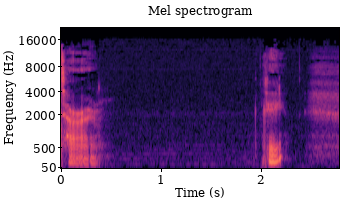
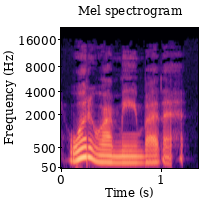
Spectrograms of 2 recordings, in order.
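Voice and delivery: ordinary talk

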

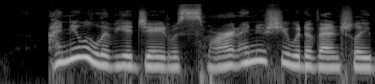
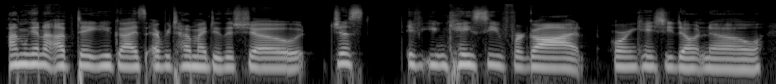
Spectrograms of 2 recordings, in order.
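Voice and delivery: ordinary talk, nothing marked

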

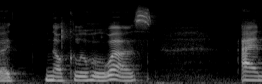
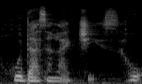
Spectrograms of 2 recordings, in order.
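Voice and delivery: whispered disbelief; 2 semitones lower, 4 dB quieter than usual. Retold or imitated. Cashier baffled by a no-cheese order, whispered. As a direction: breathe it like a secret outrage.

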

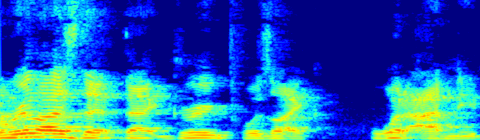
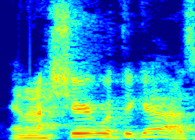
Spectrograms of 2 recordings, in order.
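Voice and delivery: usual speaking voice

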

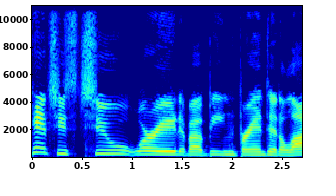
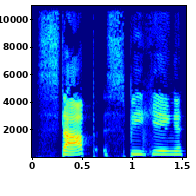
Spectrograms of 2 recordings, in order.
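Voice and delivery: a touch louder, very slow, snapping at the screen; mock outraged snap; 6 dB louder, much slower than usual. Real, not acted. Viewer yelling at a creepy contestant on TV, in a slow mock-angry snap. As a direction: spit each word out, fed up.

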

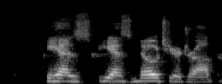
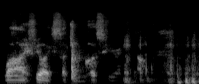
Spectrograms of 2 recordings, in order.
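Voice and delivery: whispered thought; 5 semitones lower, 8 dB quieter than usual. Retold or imitated. Watching a huge lifter, he whispers his thought. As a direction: lower and softer, a breathy self-deprecating whisper. Retold inner thought in the gym.

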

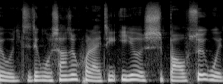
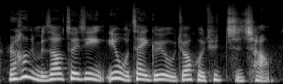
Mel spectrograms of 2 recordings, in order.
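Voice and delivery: normal talking voice

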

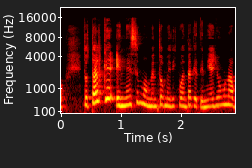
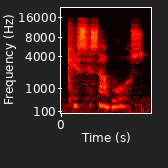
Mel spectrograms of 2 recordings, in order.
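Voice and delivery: slow, hushed whisper of surprise; startled whisper; 11 dB quieter, much slower than usual. Retold or imitated. Standing frozen at the sink, hearing the voice: slow whisper. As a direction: breathe it out, frozen in place.

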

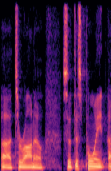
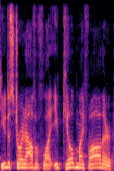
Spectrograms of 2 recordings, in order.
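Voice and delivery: mock-angry, higher-pitched accusation; retold outrage, pitched up; acted accusation; 7 semitones higher than usual. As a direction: accuse them in a raised, dramatic pitch. Acted accusation from an enraged daughter.

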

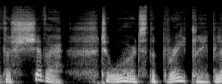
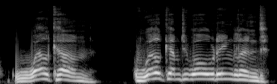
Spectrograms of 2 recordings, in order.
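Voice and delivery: high, effusive welcome; ringing, high-pitched hearty greeting; 10 semitones higher than usual. A narrator's reading. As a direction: greet guests with open-armed effusiveness. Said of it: "said Lord Antony effusively".

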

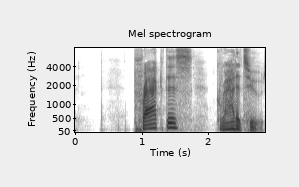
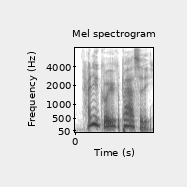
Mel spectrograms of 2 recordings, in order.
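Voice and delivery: much higher, softer and faster repeat; repeated question; 11 semitones higher, 9 dB quieter, faster than usual. Shown as a demonstration. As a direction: toss the question back up high and light.

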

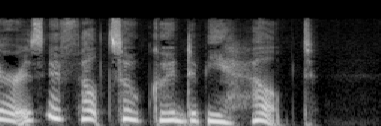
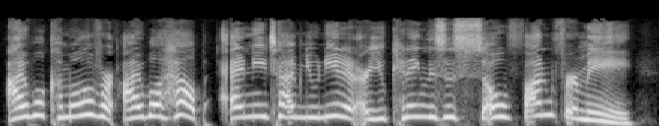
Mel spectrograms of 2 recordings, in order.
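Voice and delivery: eager friend's offer; 9 semitones higher than usual. Retold or imitated. Friend Stacy insisting she loves helping, eagerly gushing. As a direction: gush like you can't wait to help.

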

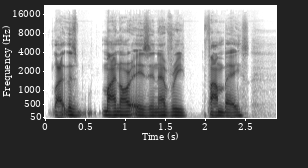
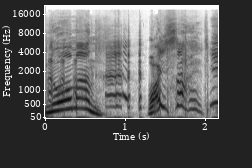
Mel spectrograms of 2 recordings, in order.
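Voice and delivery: put-on much higher, broad Geordie accent; much slower than usual. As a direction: really lean into the Geordie. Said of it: "that was a Geordie accent".

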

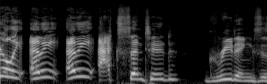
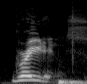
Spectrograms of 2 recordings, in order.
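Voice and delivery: stiff greeting; 3 semitones lower than usual. Retold or imitated. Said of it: "no one says it like that".

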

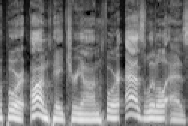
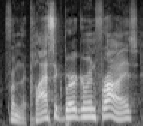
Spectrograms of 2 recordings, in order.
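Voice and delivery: soft, smooth commercial voice; ad read; 6 dB quieter than usual. Acted. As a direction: sell lunch like a TV spot. Mock lunch commercial read.

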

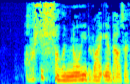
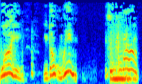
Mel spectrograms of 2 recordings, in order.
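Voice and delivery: much higher and louder, a rising comic outburst; exasperated disbelief; 7 dB louder than usual. Retold or imitated. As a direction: shriek it like a baffled new fan. Incredulous reply to Spurs friend.

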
